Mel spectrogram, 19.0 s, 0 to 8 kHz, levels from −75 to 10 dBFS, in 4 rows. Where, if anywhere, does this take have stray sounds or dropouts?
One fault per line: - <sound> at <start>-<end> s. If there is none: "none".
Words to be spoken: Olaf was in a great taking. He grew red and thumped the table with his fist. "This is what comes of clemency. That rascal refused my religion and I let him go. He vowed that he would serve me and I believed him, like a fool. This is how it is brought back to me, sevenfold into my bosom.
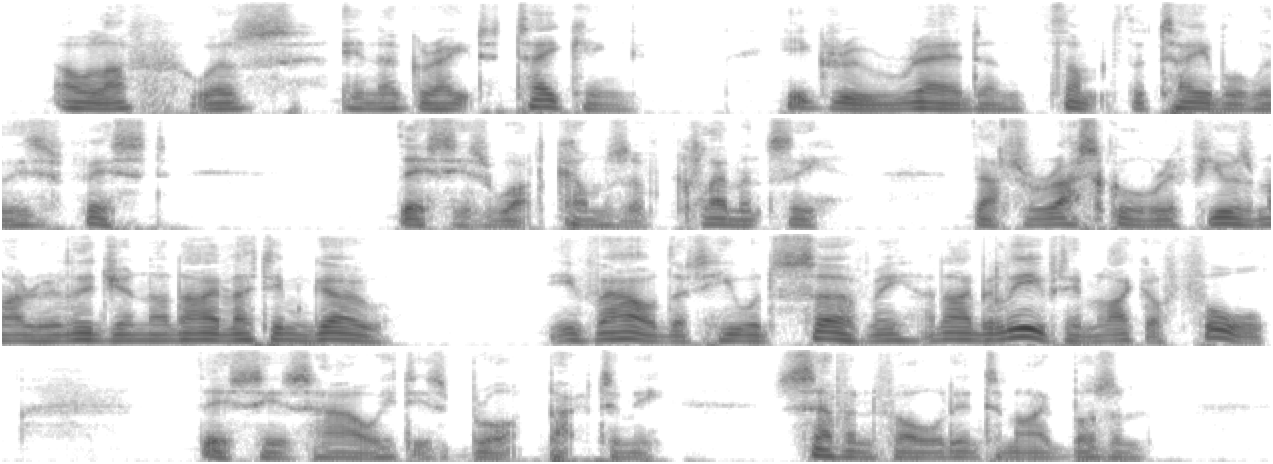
none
